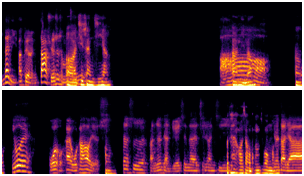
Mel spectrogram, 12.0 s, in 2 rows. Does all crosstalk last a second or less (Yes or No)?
Yes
